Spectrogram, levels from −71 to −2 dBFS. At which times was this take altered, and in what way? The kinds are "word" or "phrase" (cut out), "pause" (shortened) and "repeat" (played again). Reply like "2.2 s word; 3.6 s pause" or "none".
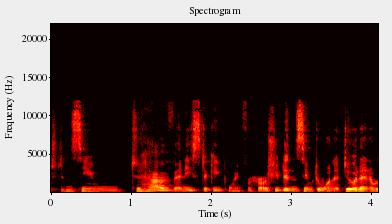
none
